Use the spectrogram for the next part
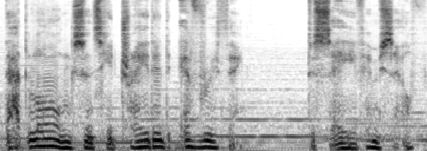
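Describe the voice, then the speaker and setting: A woman playing a grave storyteller of Greek myth, narrating an epic video game in a solemn, dramatic, deliberate way. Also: extremely low pitch, exaggerated voice. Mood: grave, ominous. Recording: orchestral game music behind voice.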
